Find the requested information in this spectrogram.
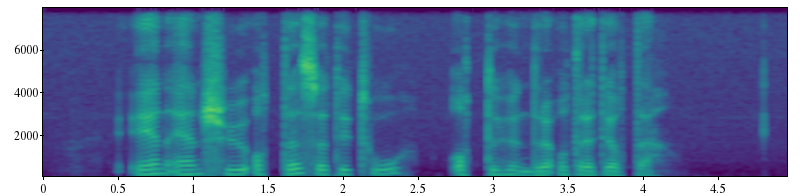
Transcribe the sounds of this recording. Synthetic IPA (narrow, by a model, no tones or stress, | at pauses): ʔeːneːnʃʉːʔɔt̪əsœt̪ɪt̪ʰuː | ʔɔt̪əhʉnd̪ɾəʔoːt̪ʰɾɛt̪ɪɔt̪ə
